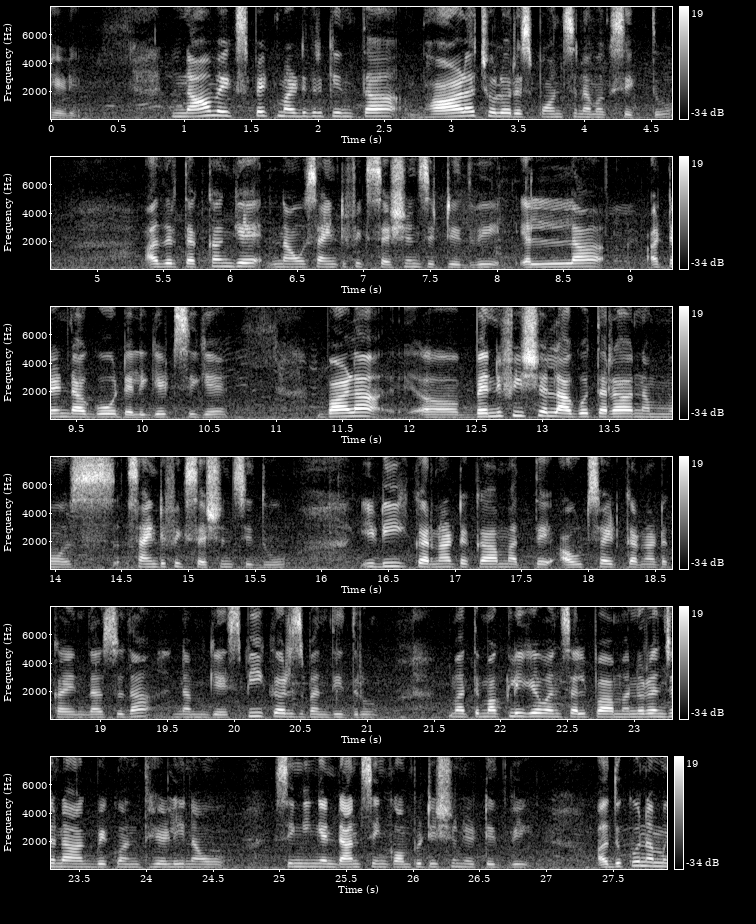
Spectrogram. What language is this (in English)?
Kannada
